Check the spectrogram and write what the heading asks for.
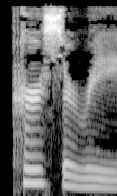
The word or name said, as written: cursoriness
